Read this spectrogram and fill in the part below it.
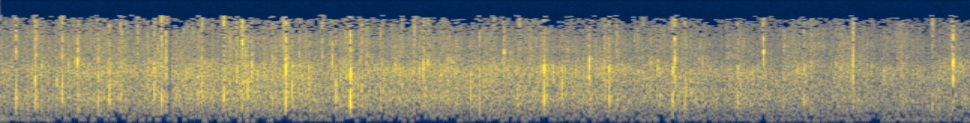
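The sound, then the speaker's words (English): An audience claps for God during a sermon, steadily for several seconds, a dense, even patter of many hands at a fairly loud, constant level with no voices rising above it. “Clap for God.”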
